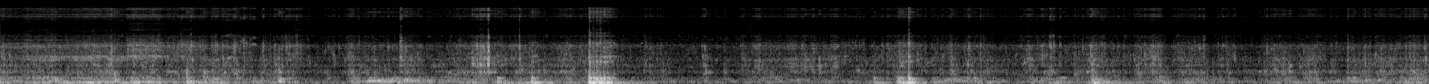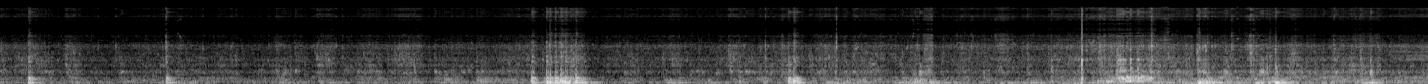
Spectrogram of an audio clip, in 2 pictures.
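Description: Sounds of a Thistle sailing dinghy under way: wind buffeting the microphone and water rushing along the wooden hull, broken by frequent knocks and thumps.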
